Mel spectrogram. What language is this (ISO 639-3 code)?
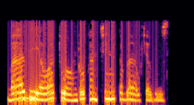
swa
